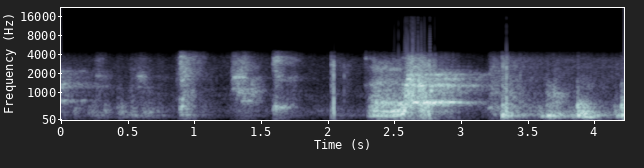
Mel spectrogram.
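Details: Excited Yorkshire Terrier and Jack Russell Terrier cross during a mad spell: choppy yaps and barks, then a drawn-out harsh snarling bark, then further short rough barks.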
